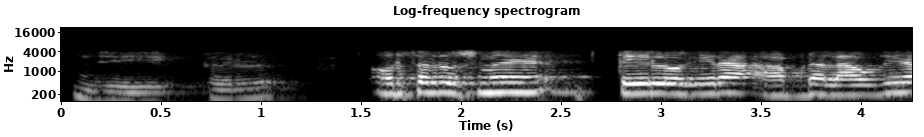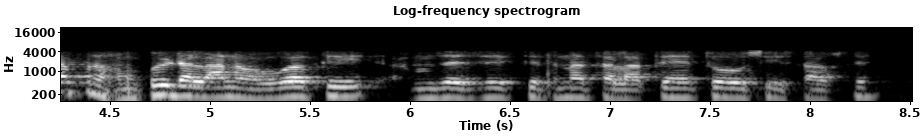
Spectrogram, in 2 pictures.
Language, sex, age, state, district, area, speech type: Hindi, male, 45-60, Rajasthan, Jaipur, urban, conversation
